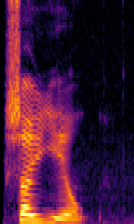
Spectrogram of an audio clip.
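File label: "sèui yiu", Cantonese; need, require; 需要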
